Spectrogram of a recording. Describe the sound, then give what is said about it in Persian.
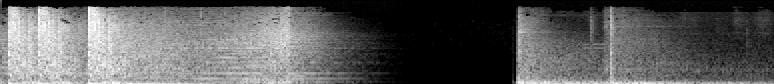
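Gunfire from blank rounds fired by an intelligence service weapon: several sharp, loud shots in a rapid burst that fades out, then a long silence before a second burst of loud cracking reports. “خیلی ببخشید، تیراش مشقی بود، اسلحه سرویس اطلاعاتی.”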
